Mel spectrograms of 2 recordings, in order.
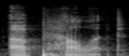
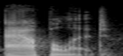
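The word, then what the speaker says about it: appellate: You know like well the one was one they would always mispronounced was appellet. They always pronounced it applet and you know but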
